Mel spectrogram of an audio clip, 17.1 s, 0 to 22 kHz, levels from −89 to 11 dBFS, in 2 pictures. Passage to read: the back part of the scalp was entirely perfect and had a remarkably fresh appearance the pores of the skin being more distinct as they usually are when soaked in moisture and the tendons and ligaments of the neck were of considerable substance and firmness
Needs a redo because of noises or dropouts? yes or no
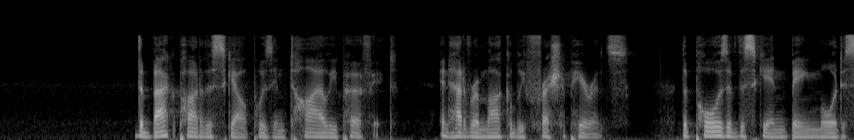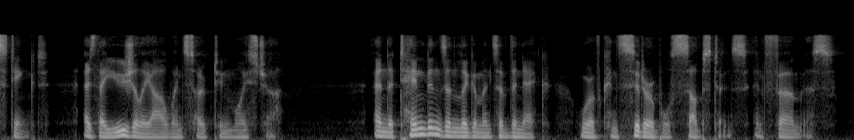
no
